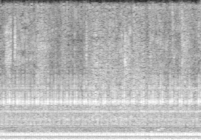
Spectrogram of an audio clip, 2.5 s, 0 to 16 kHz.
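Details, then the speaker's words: Original blower motor in a 2002 Camaro, about 24 years old, A/C running, before replacement: loud steady droning hum with constant whirring and some motor whine. The fan housing is suspected to be full of debris, and the motor is suspected near end of life. "it's making a pretty good little racket. So turn that back off."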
